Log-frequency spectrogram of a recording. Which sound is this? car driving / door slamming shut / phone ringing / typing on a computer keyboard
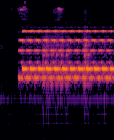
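phone ringing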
